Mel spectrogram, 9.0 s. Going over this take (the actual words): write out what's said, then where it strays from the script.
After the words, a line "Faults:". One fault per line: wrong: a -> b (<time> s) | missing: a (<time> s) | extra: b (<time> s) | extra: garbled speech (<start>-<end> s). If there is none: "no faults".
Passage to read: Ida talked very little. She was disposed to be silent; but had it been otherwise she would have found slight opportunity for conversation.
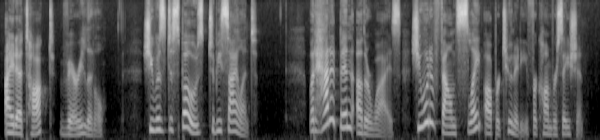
Ida talked very little. She was disposed to be silent; but had it been otherwise she would have found slight opportunity for conversation.
Faults:
no faults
